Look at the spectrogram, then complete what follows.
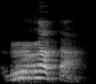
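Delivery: rata with a rolled r at the start, slow; strong initial r. Shown as a demonstration. Teacher models the trilled r of rata. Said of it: "Suena fuerte".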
